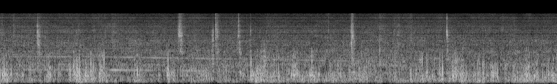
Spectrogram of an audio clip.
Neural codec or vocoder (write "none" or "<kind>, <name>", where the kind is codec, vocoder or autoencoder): codec, DAC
